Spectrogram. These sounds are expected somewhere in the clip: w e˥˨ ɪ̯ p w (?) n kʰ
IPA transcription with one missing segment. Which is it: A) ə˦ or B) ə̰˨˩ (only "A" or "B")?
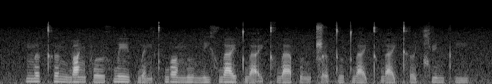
B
